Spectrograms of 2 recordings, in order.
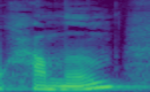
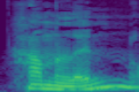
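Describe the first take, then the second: First: "Hameln" said the German way, ending in -eln; German-style "Hameln"; German pronunciation. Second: "Hamelin" said the English way, in three syllables; English-style "Hamelin"; English pronunciation. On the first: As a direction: say "Hameln" with the ending squeezed short. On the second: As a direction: say "Hamelin" with a clear middle syllable. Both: Shown as a demonstration. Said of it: "known as Hameln in German".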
